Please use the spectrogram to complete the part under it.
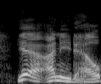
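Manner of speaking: put-on mildly sarcastic tone. Retelling a reply to a website chat bot, retelling a sarcastic reply. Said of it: "like kind of sarcastically".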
